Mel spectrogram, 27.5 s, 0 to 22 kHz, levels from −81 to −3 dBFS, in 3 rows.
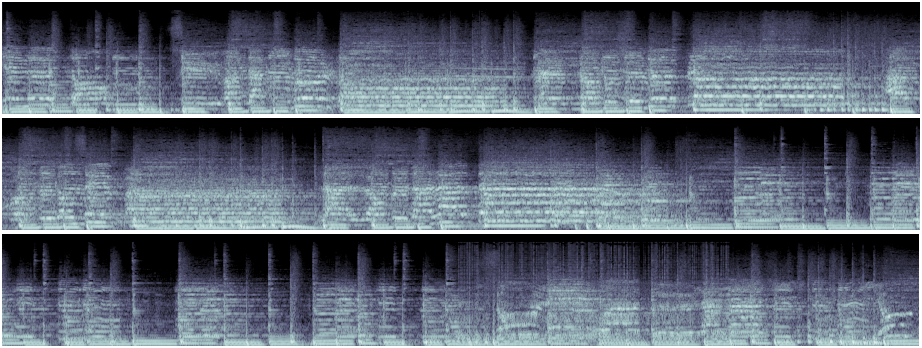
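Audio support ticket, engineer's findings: Block size mismatch (padded), 22.91–25.63 s. Buzz at 93.8 Hz, audio slowed to 0.861x at about normal pitch. Short writer blocks zero-padded to fit a 512-sample read. Waveform shows regular flat gaps. Spectrogram shows evenly spaced vertical dropout lines.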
